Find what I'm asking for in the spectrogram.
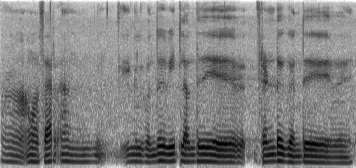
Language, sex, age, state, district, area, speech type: Tamil, male, 30-45, Tamil Nadu, Tiruvarur, rural, spontaneous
